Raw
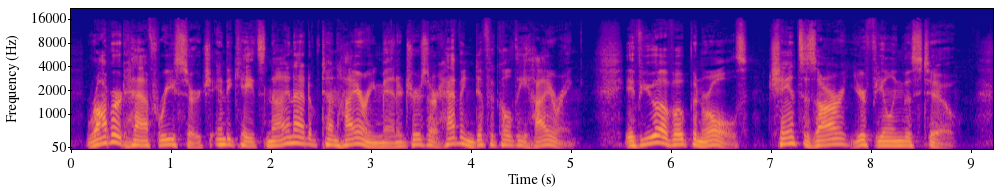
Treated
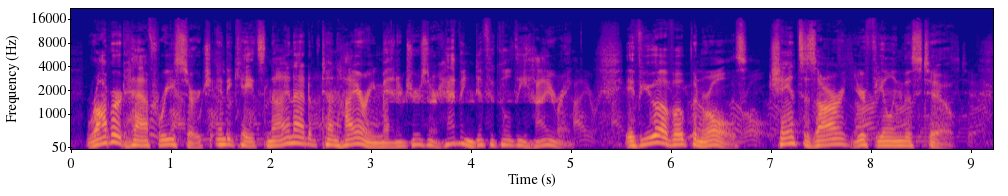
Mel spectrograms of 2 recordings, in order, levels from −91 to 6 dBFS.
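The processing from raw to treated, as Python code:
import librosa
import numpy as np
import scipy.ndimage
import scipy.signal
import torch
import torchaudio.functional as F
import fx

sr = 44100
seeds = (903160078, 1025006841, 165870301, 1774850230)

y = fx.echo_banded(x, sr, ms=377, feedback_pct=59, hz=1000.0, wet_db=-16.5)
y = fx.spec_box(y, sr, start_s=3.18, length_s=1.69, low_hz=270.0, high_hz=1400.0, gain_db=-20)
y = y * 10.0 ** (-3.0 / 20.0)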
